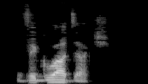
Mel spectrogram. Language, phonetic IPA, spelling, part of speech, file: Polish, [vɨˈɡwad͡zat͡ɕ], wygładzać, verb, Pl-wygładzać.ogg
